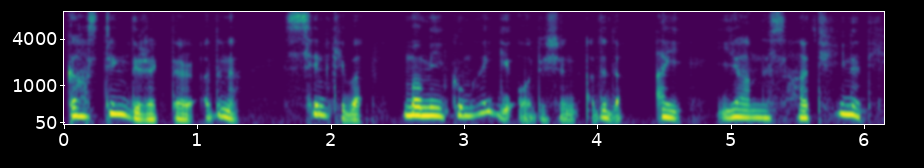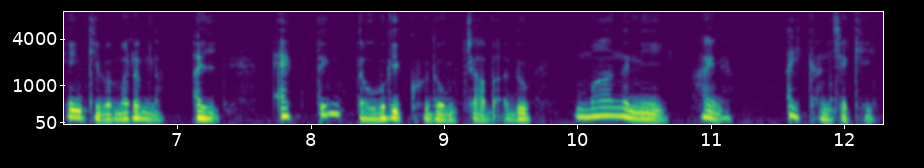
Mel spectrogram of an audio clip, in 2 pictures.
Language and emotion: Manipuri, fearful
